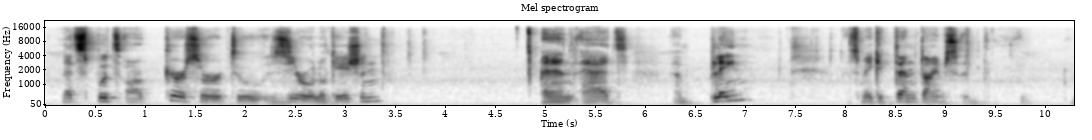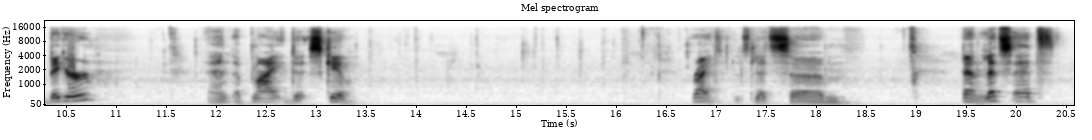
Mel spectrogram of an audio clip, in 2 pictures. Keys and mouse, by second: 2.6-6.8 drag, 6.8 shift+a, 9.7 s, 13.7 ctrl+a, 15.2-17.1 drag, 15.6 shift+a, 16.9 ctrl+a.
